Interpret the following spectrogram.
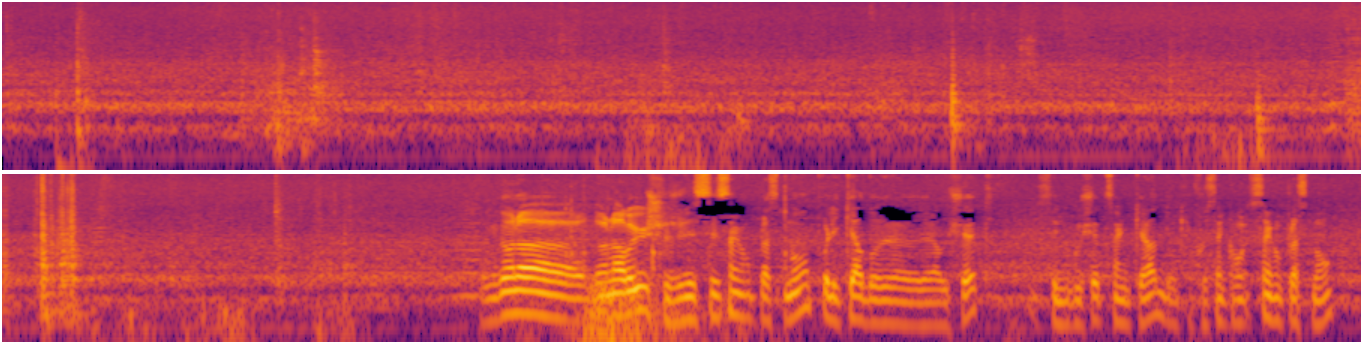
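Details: A drone-laying honey bee colony hums low and steady during its replacement. Occasional knocks sound over the drone, and a human voice breaks in over the last third.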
